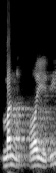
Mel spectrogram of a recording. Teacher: یہ نون ساکین ہے، نون ساکین کے بعد حروف حلقی ہے غین، یہاں پہ اخفا نہیں کریں گے، اور یہ غین یا زبر غی، غین کے اوپر فتحہ ہے، زبر جس کو ہم کہتے ہیں، اور یا کے اوپر جزم ہے، تو یا لین ہے، تو اس لیے اس کو ہم جلدی پڑھیں گے نرمی کے ساتھ۔ من غیری، آ کھڑی سے ہی، من غیری ہی، ایک الف کے برابر ہی کو ہم کھینچیں گے۔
